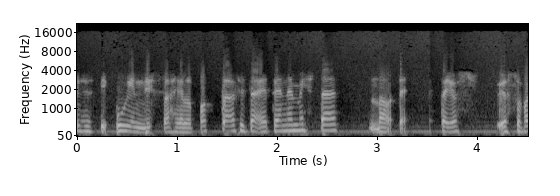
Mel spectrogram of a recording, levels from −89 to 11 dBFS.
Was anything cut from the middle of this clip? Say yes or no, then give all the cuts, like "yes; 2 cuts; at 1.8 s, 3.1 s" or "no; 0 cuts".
yes; 1 cut; at 3.5 s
